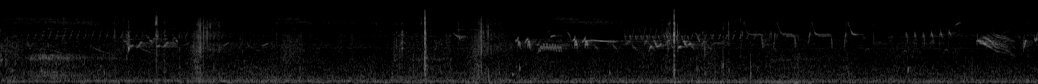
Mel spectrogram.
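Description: Quiet lakeside ambience with faint birds chirping and calling, mostly in the middle and again near the end, and a few sharp clicks.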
